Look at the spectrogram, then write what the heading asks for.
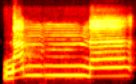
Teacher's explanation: dibacanya ditekan ditahan dua sampai tiga harakat dan suaranya dimasukkan ke dalam rongga hidung atau alkhaisum nanya hati-hati Eh tidak dibaca panjang ya Bukan Mad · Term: dengung, ghunnah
